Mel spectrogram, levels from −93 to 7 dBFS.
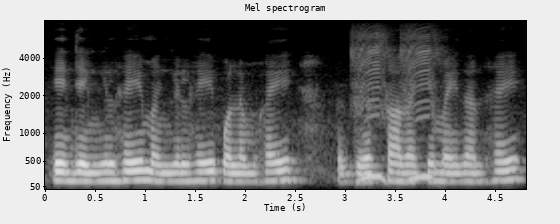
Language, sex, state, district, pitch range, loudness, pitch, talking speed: Hindi, female, Punjab, Kapurthala, 145-165 Hz, -15 LUFS, 155 Hz, 85 wpm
